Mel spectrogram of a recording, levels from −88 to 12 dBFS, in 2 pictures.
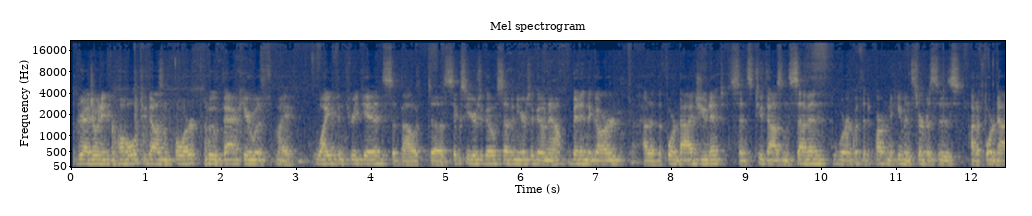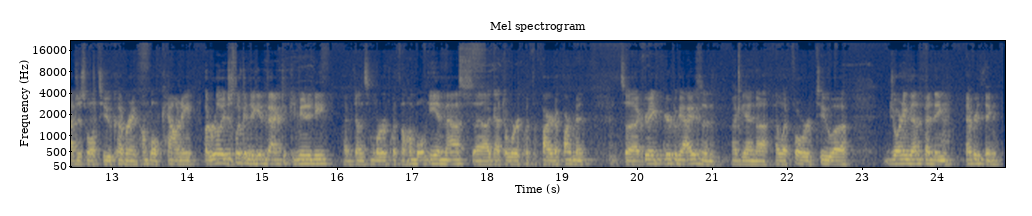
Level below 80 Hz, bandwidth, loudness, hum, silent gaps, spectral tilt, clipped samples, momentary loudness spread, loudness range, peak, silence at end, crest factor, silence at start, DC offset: -56 dBFS; over 20 kHz; -17 LUFS; none; none; -6 dB/octave; under 0.1%; 6 LU; 2 LU; -6 dBFS; 0 s; 10 dB; 0 s; under 0.1%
